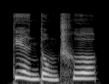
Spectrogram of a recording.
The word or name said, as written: 电动车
